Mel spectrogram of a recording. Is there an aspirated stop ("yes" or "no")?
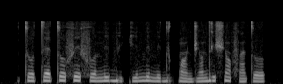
no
